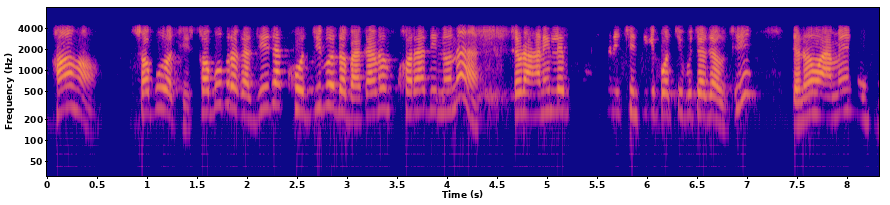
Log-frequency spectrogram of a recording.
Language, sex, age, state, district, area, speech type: Odia, female, 45-60, Odisha, Koraput, urban, conversation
